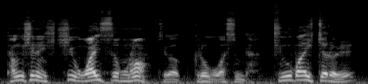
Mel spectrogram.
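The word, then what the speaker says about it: Schweitzer: 슈바이서를 영어에서는 시와이서라고 그렇게 발음하죠.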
